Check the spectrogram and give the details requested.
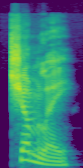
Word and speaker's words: Cholmondeley: Cholmondeley. Chumley.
